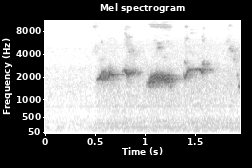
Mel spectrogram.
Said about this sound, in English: Can you hear those birds now outside?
